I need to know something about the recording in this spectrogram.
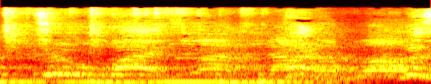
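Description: Live hip-hop beat with heavy bass playing through a club PA, with a crowd of voices shouting along. The bass drops out near the end.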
